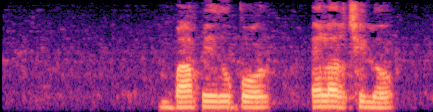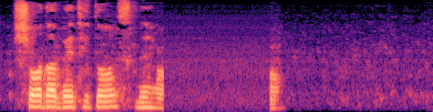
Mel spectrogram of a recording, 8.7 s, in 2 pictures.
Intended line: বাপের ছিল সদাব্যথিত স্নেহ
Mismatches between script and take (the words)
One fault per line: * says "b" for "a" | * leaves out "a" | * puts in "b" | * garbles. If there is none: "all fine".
* puts in "উপর এলার"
